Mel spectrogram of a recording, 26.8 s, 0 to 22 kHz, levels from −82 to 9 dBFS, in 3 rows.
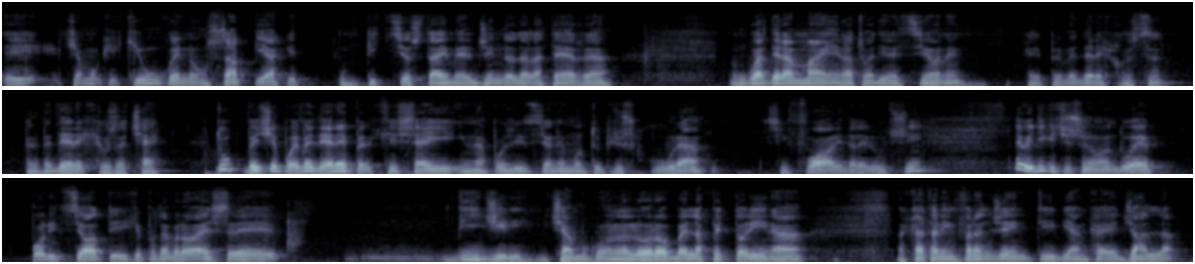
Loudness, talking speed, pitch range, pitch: -29 LUFS, 150 wpm, 105-125 Hz, 115 Hz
